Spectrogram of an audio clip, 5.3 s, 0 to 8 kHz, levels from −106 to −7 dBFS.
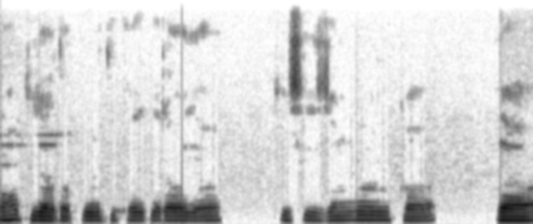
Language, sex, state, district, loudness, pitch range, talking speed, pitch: Hindi, male, Chhattisgarh, Bastar, -22 LUFS, 140-150 Hz, 135 wpm, 145 Hz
